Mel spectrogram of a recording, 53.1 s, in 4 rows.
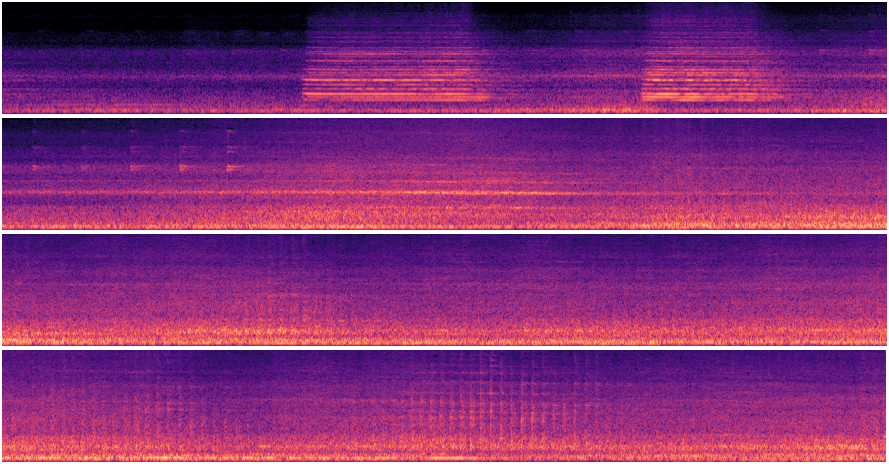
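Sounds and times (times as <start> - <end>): freight train rumble: 0.0 - 53.0
locomotive horn blasts: 4.5 - 7.6, 9.6 - 12.1, 19.1 - 22.5.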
